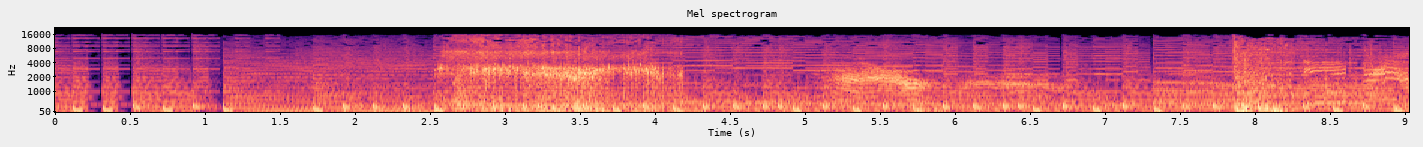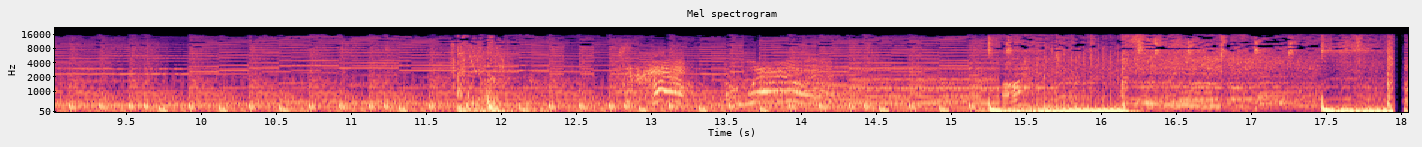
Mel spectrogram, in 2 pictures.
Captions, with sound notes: *S L U R P* meow this passenger... CHASE! NYAN?! HEY! stop flying * e x t r a t e r r e s t r i a l *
